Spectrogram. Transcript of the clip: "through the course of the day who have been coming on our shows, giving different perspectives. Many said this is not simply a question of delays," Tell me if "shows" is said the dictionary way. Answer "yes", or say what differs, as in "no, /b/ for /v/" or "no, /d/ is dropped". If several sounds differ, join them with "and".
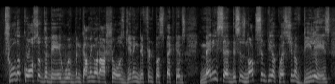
yes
